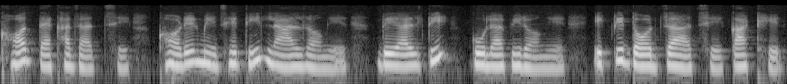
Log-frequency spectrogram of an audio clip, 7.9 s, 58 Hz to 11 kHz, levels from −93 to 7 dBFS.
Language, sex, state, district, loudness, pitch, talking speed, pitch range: Bengali, female, West Bengal, Jalpaiguri, -17 LUFS, 185 Hz, 115 wpm, 165-205 Hz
